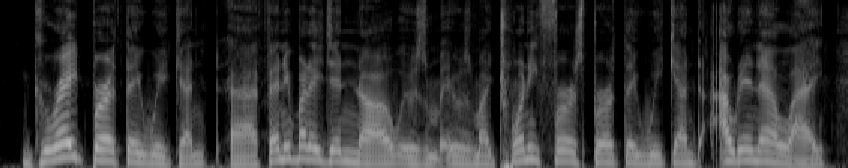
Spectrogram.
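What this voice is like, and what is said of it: Congested, stuffy voice. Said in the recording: “you could probably hear that in my voice ... My whole head's congested”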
